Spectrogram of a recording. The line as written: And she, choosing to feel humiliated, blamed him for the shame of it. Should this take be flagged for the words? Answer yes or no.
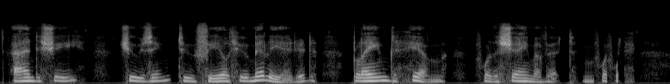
yes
